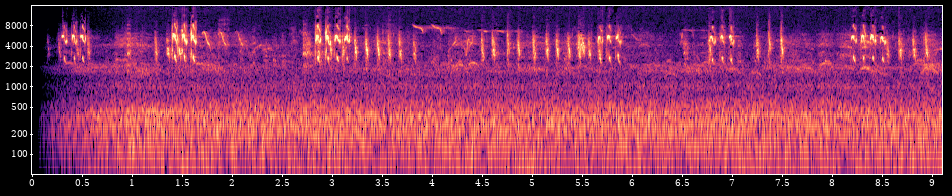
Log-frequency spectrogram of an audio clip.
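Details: Male great grey shrike singing: short, high chirping bursts of clipped notes in uneven phrases, several clusters spread over nine seconds with quieter twittering between them against a soft background hiss.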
